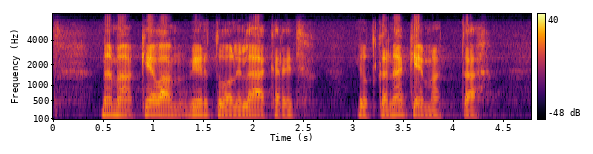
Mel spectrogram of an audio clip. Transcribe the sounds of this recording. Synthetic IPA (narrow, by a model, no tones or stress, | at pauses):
næmækelɑnʋirt̪uɑːlilæːkærit̪ | jot̪kɑnækemæt̪ːæ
